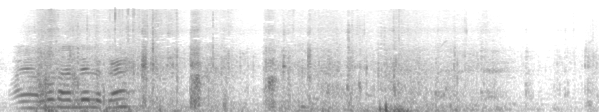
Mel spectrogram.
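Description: A person's voice for about the first second, then a few scattered short taps and knocks, likely footsteps and movement of people stretching on dirt ground.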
